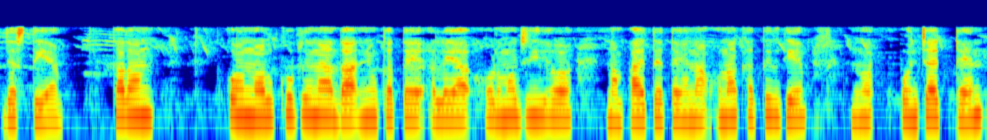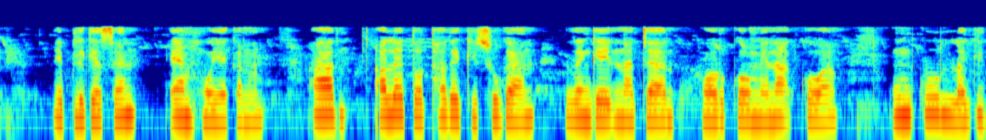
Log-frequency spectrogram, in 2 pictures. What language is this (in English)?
Santali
